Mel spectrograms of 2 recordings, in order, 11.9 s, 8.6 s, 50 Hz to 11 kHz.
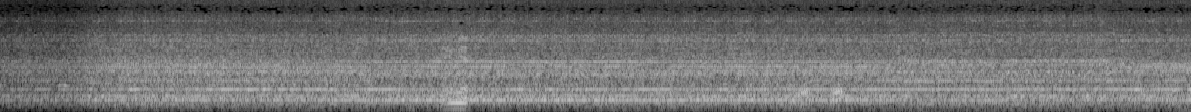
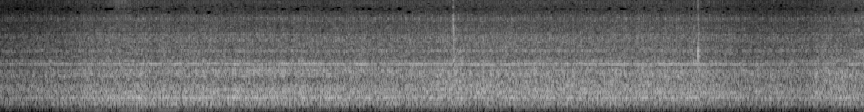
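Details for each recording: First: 2007 Honda Pilot 4x4 idling on battery alone at 12.66 V with alternator not charging: constant high whirring tone with faint ticks over idle, owner hears the alternator bearings; failed alternator later replaced with a rebuilt unit. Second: 2007 Honda Pilot 4x4 idling after alternator install, charging at 14.35-14.36 V: steady, even idle with a faint regular tick and no misses or rattles; engine and charging system fine.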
